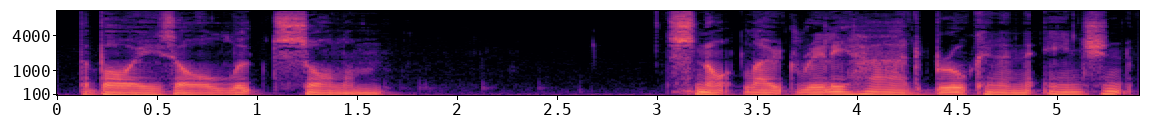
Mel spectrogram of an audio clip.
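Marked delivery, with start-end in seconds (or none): none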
